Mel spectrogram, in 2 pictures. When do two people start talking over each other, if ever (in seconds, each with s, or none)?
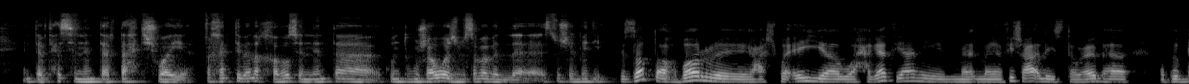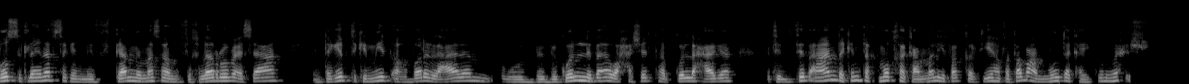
none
